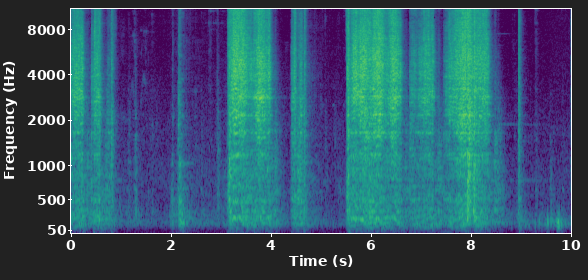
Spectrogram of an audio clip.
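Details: 1971 Chevelle, rebuilt 350 small block with TH350 transmission. Several short bursts of starter cranking with pauses between; the engine never catches or fires: cranks, no start.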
